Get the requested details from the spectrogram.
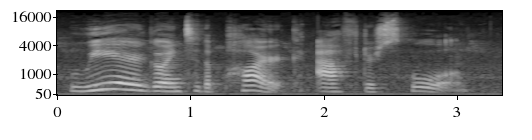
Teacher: I'm placing stress on after because it's a description for when what time of the day that this is going to take place.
